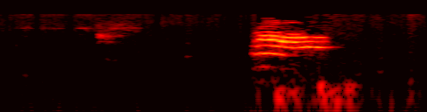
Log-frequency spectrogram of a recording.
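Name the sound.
cat meowing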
